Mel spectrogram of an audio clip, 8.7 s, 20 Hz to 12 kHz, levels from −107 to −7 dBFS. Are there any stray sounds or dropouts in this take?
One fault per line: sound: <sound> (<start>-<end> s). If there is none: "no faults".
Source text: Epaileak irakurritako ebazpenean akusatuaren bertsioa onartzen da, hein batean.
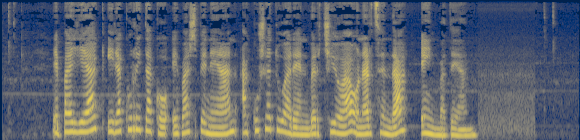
no faults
